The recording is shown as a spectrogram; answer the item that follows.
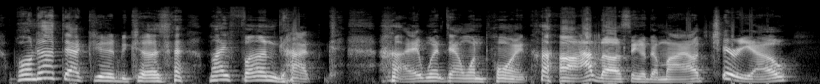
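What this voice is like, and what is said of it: Imitates another person's voice. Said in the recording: “And that's my impression of you. ... That was my impression of you.”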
